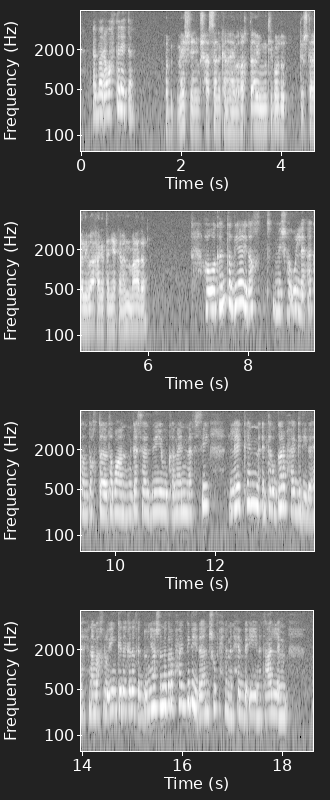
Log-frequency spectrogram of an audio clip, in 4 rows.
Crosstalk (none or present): none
